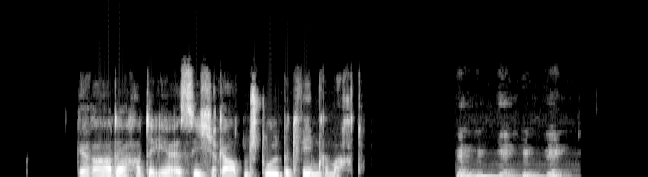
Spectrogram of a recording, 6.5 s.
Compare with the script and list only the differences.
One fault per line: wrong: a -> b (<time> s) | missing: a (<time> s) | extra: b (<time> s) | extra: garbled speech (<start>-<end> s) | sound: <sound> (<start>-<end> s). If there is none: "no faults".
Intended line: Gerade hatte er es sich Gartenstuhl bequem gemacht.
sound: laugh (4.6-5.8 s)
